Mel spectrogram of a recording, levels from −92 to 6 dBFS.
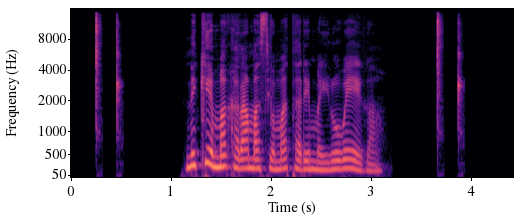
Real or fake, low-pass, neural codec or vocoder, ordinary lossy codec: fake; 14.4 kHz; codec, 44.1 kHz, 7.8 kbps, Pupu-Codec; none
